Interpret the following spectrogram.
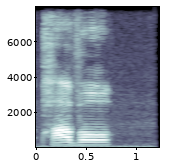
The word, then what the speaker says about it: Pavel: on a Wednesday special show we've got uh Pavel is it am I saying that right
